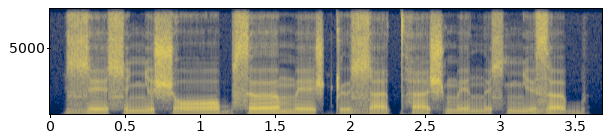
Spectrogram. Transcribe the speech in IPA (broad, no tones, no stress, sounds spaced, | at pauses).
ɮ e ɬ ə ɲ ə ʃ ɔː b s əː m eː ʃ ʈ ɨ ɮ æ t̪ʰ æ ʃ m e n̪ ɪ ɬ ɲ ɪ z ɜ b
